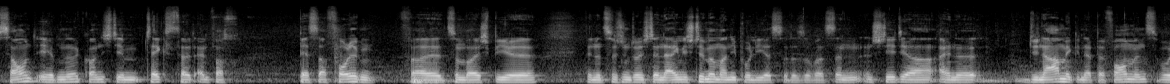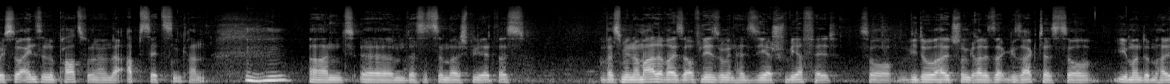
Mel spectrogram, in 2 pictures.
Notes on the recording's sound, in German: Die Live-Mitschnitte entstanden auf der gemeinsamen Releaselesung der Literaturzeitschriften Bella Triste und Edit in Kooperation mit dem Literaturformat Textkneipe West am 27.04. In Leipzig.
